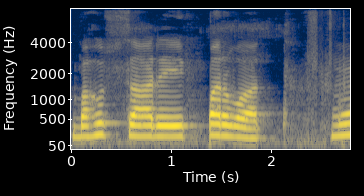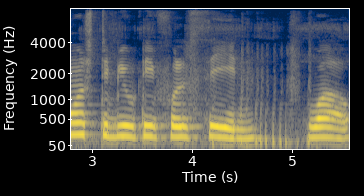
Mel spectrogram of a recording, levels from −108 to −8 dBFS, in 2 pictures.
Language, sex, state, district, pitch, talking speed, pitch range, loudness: Hindi, male, Uttar Pradesh, Hamirpur, 185 Hz, 95 wpm, 165-195 Hz, -17 LUFS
